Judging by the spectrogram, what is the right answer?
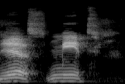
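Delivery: put-on Eastern European accent. Speaker retells a man's funny joke about meat, in an eastern european accent. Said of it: "the standard Eastern European".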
